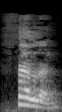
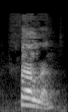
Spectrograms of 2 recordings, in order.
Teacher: The stress is on the first part, felon.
